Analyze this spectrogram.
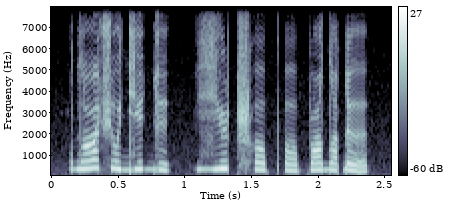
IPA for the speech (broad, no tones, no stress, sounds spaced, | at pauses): dˤ õ ʃ o dʲ e ɡ ɪ | zʲ ɨ ʈ͡ʂʰ ɔ pʼ ɔ p ɯ dˤ ə ɗ ə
